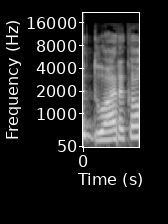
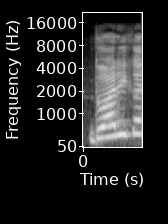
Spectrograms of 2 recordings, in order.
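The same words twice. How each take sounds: First: द्वारका said without the i, dvaar-ka; द्वारका, no vowel after r, as the right form; correct form shown. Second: द्वारिका said with an i after r, dvaa-ri-ka; द्वारिका, ri vowel in the middle, as the mistake; wrong form shown. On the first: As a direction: clip द्वारका to two beats, dvaar-ka. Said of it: "द्वारका होता है". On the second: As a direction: say द्वारिका with the extra ri syllable. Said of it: "द्वारिका नहीं होता". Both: Shown as a demonstration.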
